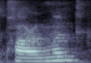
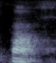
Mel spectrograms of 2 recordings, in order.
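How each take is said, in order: First: The ending is sounded out after par. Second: The ending is silent, soft and short. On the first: The speaker calls it wrong. "People pronounce it as parlant sometimes" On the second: The speaker calls it right. "it's actually par, par. Very soft"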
